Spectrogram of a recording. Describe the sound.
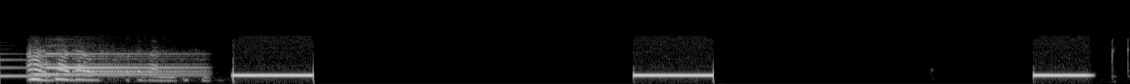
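Phone line ringback tone during a call transfer: after a stretch of talk, three long, steady single-pitch beeps sound about four seconds apart, with silence between them.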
